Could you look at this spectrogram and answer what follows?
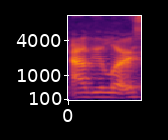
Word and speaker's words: allulose: But honestly, if you just Google allulose, that's how you say it.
